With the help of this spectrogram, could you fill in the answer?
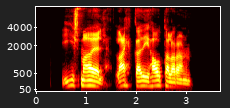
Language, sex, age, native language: Icelandic, male, 50-59, Icelandic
